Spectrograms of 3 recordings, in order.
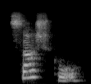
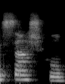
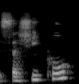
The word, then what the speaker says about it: Sashiko: like to have a go so next slide sashko i'm saying sashko because a lot of people pronounce it sashiko but the eye is actually barely pronounced is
